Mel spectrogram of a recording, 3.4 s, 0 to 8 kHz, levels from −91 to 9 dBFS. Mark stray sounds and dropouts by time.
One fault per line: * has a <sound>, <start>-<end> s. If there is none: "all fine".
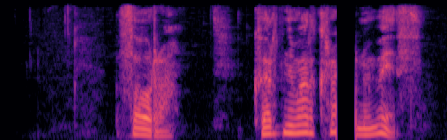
* has a dropout, 2.5-2.7 s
